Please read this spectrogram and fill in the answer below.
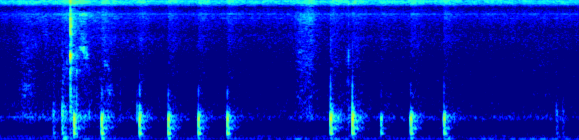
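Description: Whiteboard marker tapping and stroking on a whiteboard as small numbers are written: faint short ticks, about three a second, in two runs with a pause between.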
